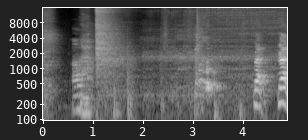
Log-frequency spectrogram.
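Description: A soda maker hisses loudly as gas rushes into a bottle.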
